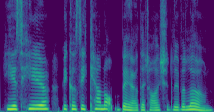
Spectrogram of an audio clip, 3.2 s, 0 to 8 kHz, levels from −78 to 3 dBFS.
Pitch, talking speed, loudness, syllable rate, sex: 210 Hz, 225 wpm, -17 LUFS, 6.1 syllables/s, female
